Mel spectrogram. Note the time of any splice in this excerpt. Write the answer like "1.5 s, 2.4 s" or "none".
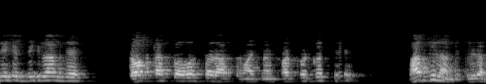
none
